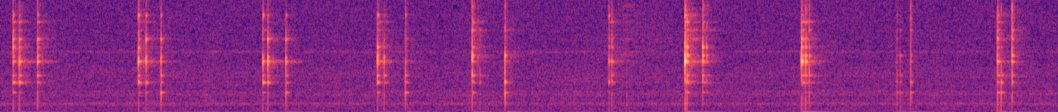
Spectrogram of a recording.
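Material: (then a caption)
Ceramic. Long painted fingernails tap on a small, empty rectangular white glazed ceramic tray with a black triangle print, held close to the mic. Sharp, bright clicks with a high ceramic tick come in quick pairs at an uneven pace, each dying away almost at once over a low background hum.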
